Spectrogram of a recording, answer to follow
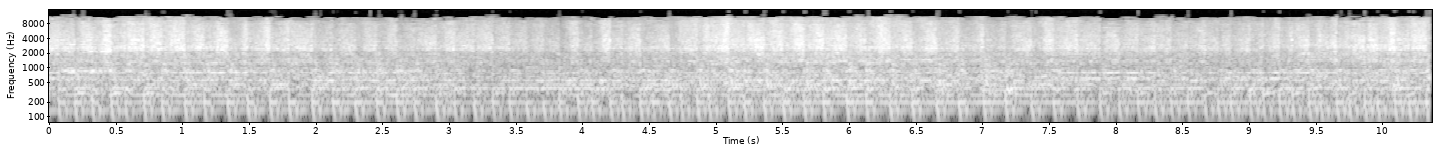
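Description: Lion dance percussion: a drum beating with clashing cymbals and a gong in a fast, steady rhythm, loud and ringing without a break.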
